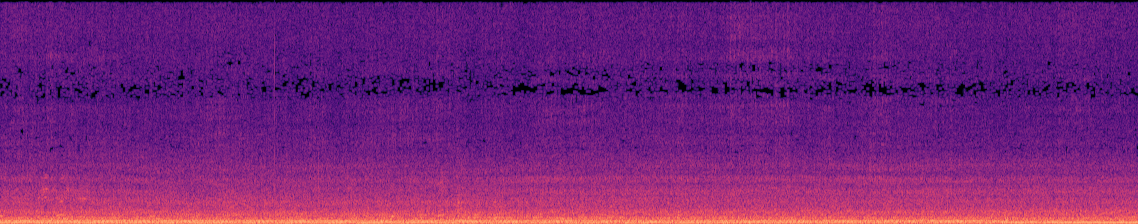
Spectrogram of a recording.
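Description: Water churns and rushes from a propeller.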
